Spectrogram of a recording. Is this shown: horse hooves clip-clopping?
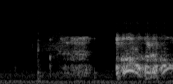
no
